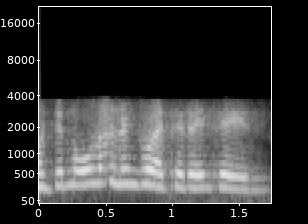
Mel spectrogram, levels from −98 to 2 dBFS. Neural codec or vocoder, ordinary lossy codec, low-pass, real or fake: codec, 16 kHz in and 24 kHz out, 0.6 kbps, FocalCodec, streaming, 2048 codes; AAC, 16 kbps; 3.6 kHz; fake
